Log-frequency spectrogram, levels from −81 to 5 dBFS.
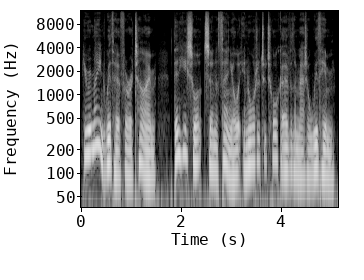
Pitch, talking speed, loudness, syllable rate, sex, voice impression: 120 Hz, 245 wpm, -16 LUFS, 6.0 syllables/s, male, very masculine, old, very thick, slightly tensed, powerful, slightly dark, soft, muffled, fluent, raspy, cool, intellectual, slightly refreshing, sincere, slightly calm, mature, friendly, slightly reassuring, unique, slightly elegant, wild, slightly sweet, slightly lively, slightly kind, slightly intense, modest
